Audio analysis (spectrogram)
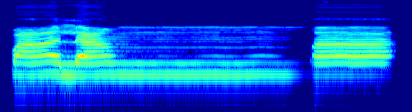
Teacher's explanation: Nah, ada mim bertasydid maka gunnah didengungkan.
